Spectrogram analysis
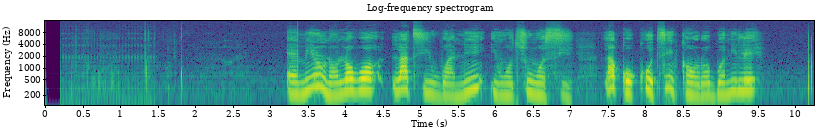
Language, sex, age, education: Yoruba, female, 15-29, tertiary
